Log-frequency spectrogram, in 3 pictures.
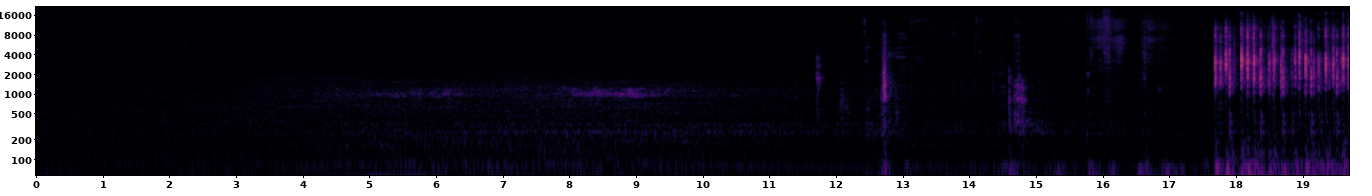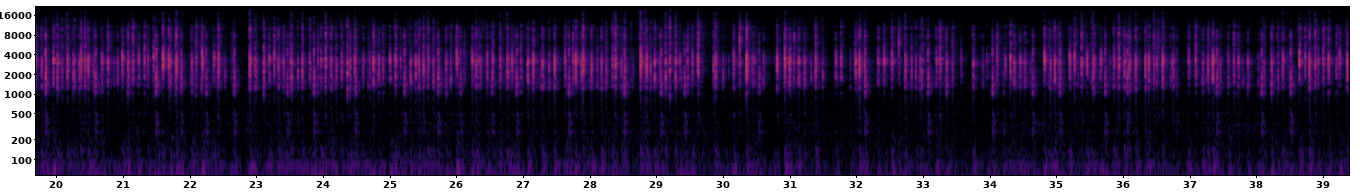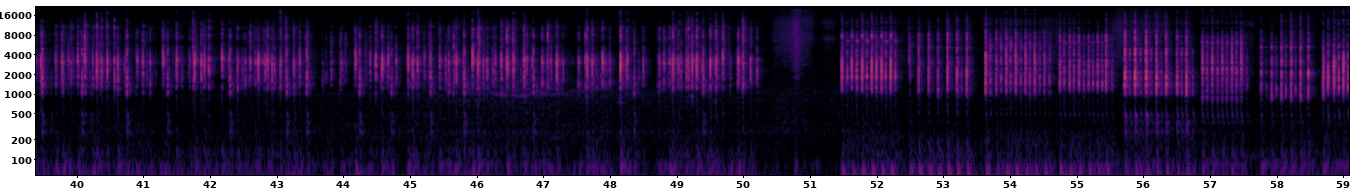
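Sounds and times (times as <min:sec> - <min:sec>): fast typing on mechanical keyboard: 0:17.7 - 0:50.3, 0:51.4 - 0:59.0.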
